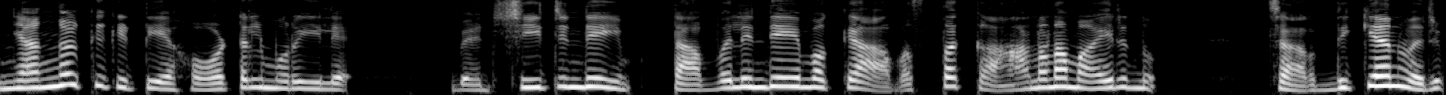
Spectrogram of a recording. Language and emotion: Malayalam, disgusted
